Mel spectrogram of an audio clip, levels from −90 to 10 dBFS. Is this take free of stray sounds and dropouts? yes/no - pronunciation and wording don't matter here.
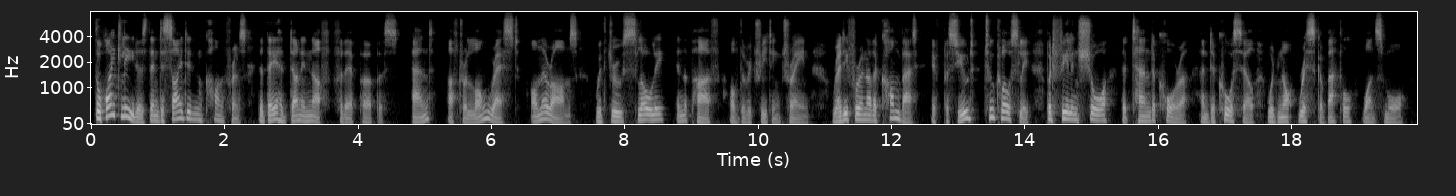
yes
